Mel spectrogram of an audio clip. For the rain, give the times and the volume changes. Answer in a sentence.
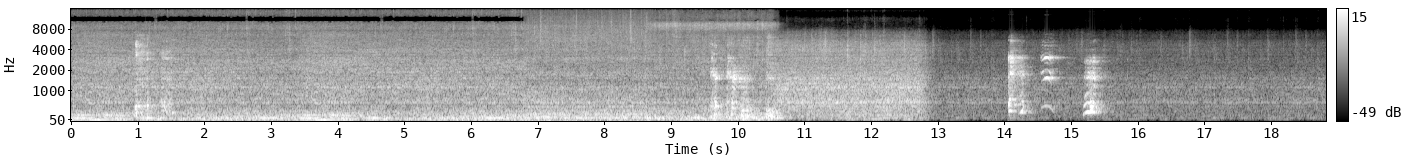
The rain can be heard from 0.0 to 18.7 s, getting quieter.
